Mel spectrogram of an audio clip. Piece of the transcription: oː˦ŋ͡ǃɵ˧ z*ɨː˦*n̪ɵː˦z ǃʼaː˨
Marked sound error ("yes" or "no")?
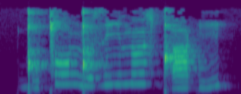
yes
